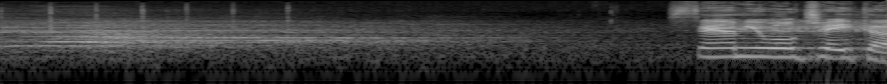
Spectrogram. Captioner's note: audience cheering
